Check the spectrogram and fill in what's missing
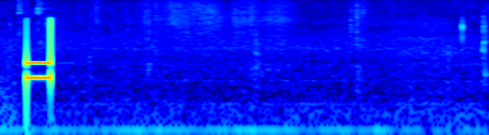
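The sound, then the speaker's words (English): A single short, loud touch-tone dialing beep sounds right at the start as a phone call is dialed out, followed by quiet with only a low, steady hum underneath and no voices. “No, we're literally going to dial her out.”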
